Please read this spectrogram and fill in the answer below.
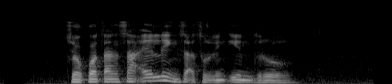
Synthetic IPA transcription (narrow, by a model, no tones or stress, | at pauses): d̥ʒ̥ɔ̤kɔt̪ansaʔelɪŋsa̰ʔsuɾnɪŋind̪ɾo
